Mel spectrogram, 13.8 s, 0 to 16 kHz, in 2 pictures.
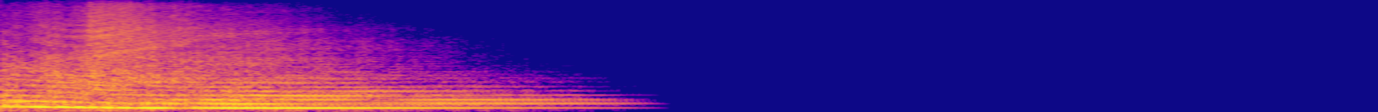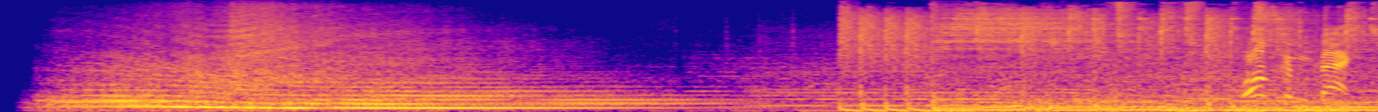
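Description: Race car engines in Gran Turismo 7 during a Nation Cup round at Circuit de Le Mans rev loudly in two long, droning bursts split by a few seconds of silence, and a rougher, noisier mix joins near the end.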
